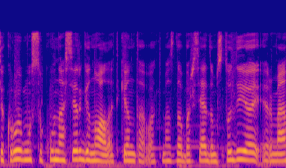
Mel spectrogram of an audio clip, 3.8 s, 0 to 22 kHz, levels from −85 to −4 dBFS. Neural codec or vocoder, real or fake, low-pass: none; real; 9.9 kHz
